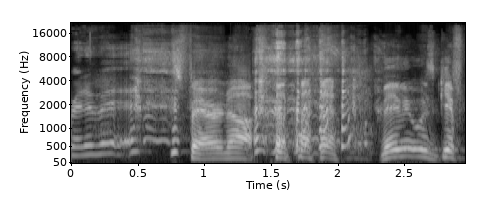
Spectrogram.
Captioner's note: chuckling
